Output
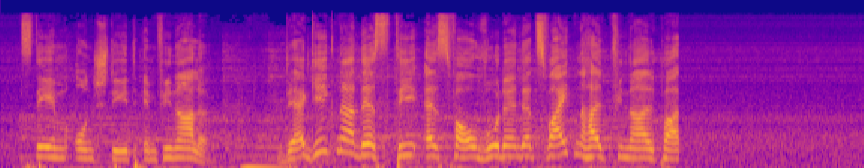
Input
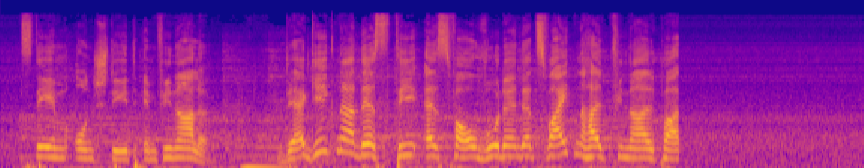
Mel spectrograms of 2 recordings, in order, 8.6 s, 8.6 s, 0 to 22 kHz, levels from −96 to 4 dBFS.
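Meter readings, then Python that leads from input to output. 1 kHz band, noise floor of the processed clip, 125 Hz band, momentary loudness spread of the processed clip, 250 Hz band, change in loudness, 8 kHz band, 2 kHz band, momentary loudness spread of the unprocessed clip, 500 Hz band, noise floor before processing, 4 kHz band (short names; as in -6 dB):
-1.5 dB, -47 dBFS, -2.0 dB, 8 LU, -2.0 dB, -1.0 dB, +4.5 dB, -0.5 dB, 8 LU, -2.0 dB, -46 dBFS, +2.0 dB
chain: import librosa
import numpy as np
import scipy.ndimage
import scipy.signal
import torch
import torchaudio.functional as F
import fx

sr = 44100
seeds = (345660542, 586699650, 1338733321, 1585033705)

y = fx.high_shelf(x, sr, hz=3900.0, db=8.0)
y = y * librosa.db_to_amplitude(-2.0)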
